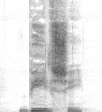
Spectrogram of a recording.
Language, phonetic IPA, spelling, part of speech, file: Ukrainian, [ˈbʲilʲʃei̯], більший, adjective, Uk-більший.ogg
- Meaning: comparative degree of вели́кий (velýkyj): bigger, larger, greater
